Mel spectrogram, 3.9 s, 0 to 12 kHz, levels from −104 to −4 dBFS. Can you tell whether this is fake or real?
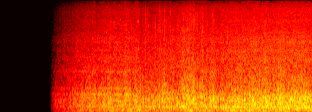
real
